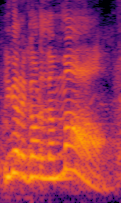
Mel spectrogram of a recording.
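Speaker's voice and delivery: high-pitched mock horror; hammed-up scandalized outburst; appalled doctor. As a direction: recoil in panicked outrage.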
